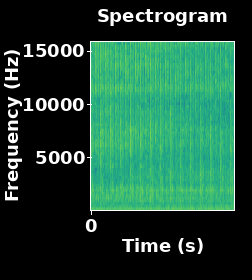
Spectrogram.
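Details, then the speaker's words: Early-1970s Case 580B backhoe mechanical diesel, cold start after sitting a couple of weeks: catches at once and settles into a steady, even low idle clatter; heavy blow-by noted from the tube; normal cold start idle. "Okay. That is a cold start. This thing hasn't been started since I parked it here a couple weeks ago."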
